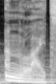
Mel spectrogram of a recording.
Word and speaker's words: N-Lite: Questi sono tre ragazzi da tenere d'occhio, si chiamano Unlight, scritto N-Lite. Si pronuncia come in luce in inglese, però si scrive così ovviamente.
